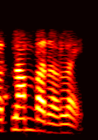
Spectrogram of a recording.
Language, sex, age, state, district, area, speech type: Bodo, female, 60+, Assam, Kokrajhar, rural, conversation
